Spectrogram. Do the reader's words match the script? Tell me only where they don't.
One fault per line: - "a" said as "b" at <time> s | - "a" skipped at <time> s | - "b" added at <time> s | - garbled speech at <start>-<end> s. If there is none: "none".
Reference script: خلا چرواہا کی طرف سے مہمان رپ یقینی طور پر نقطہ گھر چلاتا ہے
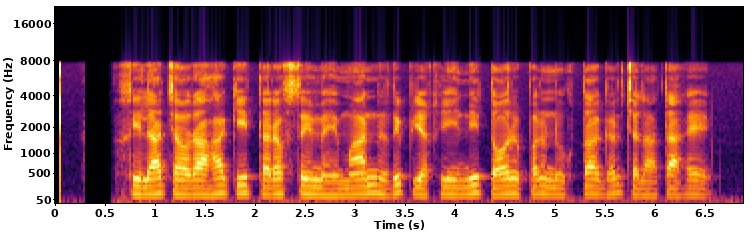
none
